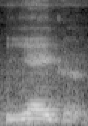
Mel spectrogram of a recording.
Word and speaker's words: Jaeger: And it's by a man named Ellsworth Yeager. You need to spell that. Ellsworth. And his last name is Jaeger. It's like a Nordic name, Jaeger, like Jägermeister. Ellsworth Yeager.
